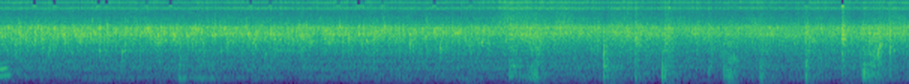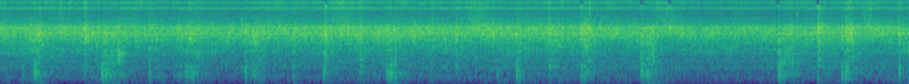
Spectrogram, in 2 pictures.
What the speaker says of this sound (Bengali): পেঁয়াজ কুচিটাও আমি ভেজে নেবো এটি ভালো মতন আমি একটু লালচে করে ভেজে নিব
